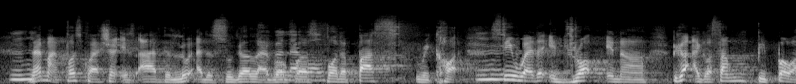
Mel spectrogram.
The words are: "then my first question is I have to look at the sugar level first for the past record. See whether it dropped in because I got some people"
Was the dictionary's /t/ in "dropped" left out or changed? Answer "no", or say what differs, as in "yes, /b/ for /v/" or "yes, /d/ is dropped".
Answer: yes, /t/ is dropped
